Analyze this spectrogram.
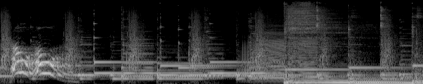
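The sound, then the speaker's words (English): A dog, Ella, barks happily after finding her bone, in a quick couple of loud yaps, followed by a bright, sustained musical jingle that carries on to the end. No one speaks. “Yes, Ella is a very, very happy doggy.”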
